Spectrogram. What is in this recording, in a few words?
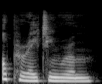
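"operating room", British English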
